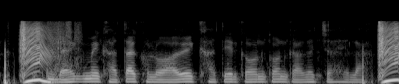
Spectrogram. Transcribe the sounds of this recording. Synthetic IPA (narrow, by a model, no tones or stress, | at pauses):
bɛ̃ːŋkmẽkʰaːt̪akʰʊlaːwekʰaːt̪ɪɾkɔːnkɔːnkaːɡəd͡ʒt͡ʃaɦelaː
